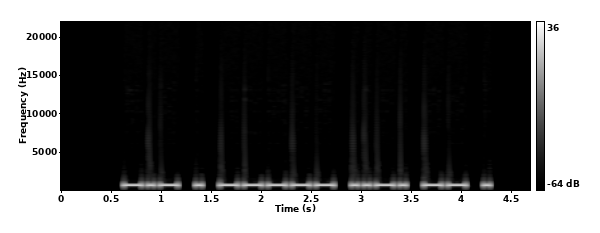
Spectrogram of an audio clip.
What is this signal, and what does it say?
Morse code, heard as a keyed tone, about 20 wpm, 700 Hz. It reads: KE0FME
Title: USA Call Signs - 6 Characters - Repeated 3x - 20wpm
